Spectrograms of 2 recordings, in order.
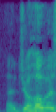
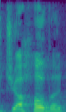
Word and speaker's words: Jehovah: There are those who would say, no, that's not what it is. It should be Jehovah. Jehovah is a fine pronunciation. We need not worry about that.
